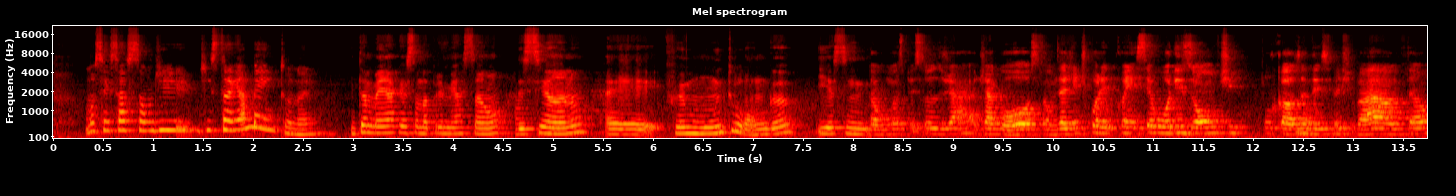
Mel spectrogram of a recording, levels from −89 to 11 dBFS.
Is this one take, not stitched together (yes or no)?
no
